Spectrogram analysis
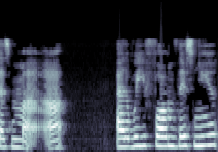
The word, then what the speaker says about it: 马: This character actually is pronounced as 马.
